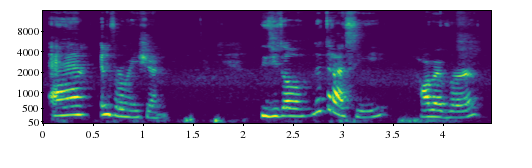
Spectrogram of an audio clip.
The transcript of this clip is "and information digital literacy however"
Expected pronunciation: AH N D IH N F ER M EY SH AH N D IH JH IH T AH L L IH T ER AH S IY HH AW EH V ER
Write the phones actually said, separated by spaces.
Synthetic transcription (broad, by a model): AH N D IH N F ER M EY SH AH N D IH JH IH T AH L L IH T ER AH S IY HH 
